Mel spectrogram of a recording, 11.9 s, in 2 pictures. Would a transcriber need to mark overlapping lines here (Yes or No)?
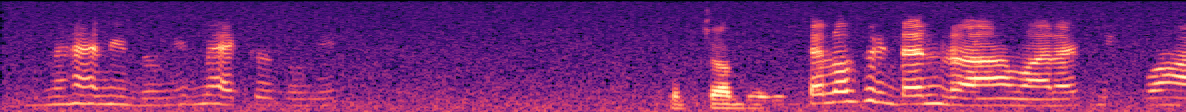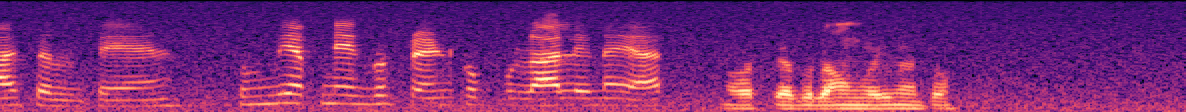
No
